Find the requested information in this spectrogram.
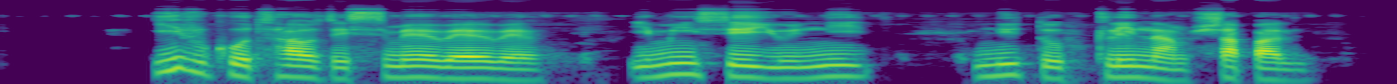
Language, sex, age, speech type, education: Nigerian Pidgin, male, 15-29, spontaneous, secondary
